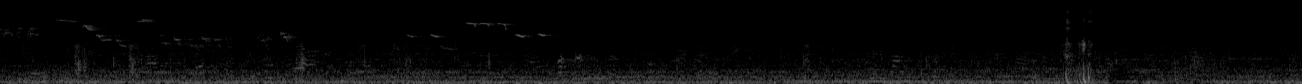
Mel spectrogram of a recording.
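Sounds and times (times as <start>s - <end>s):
small birds chirping: 0.0s - 6.0s
low outdoor background noise: 0.0s - 13.0s.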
